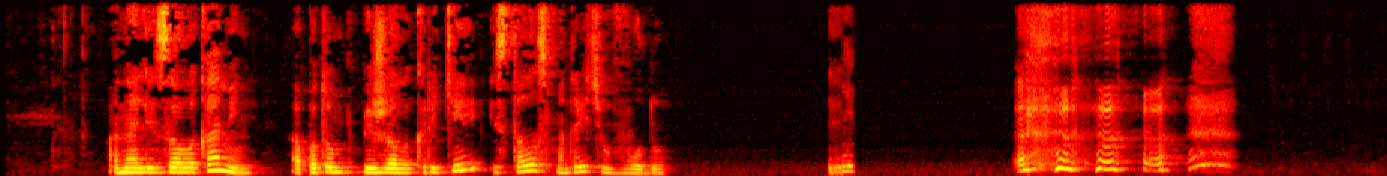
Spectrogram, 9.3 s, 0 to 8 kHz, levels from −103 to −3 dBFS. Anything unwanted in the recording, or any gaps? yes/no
yes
